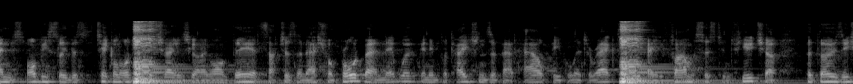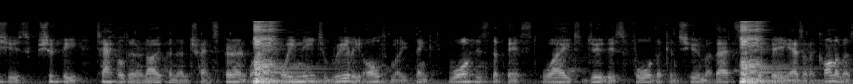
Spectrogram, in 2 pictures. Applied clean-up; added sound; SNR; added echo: none; Thump, thud; -3 dB; reverberation time 0.7 s.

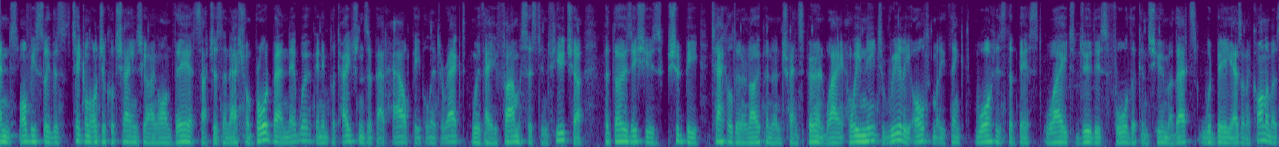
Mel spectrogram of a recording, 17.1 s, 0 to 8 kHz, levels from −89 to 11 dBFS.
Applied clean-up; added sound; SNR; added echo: none; none; none; none.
